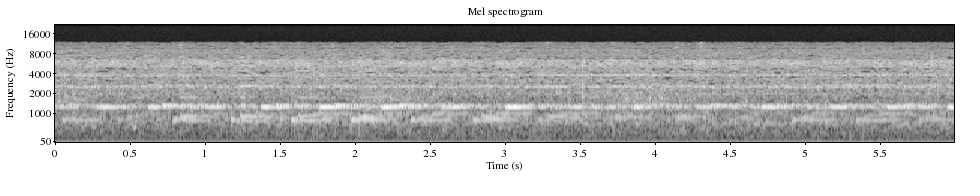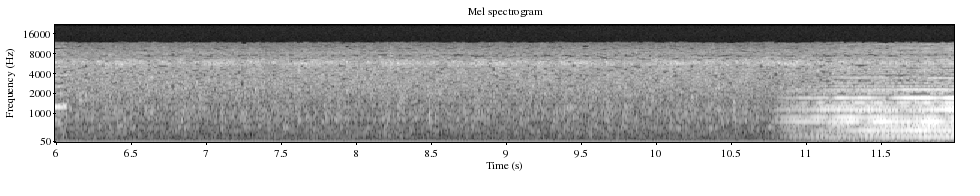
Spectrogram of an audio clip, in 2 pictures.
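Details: Steady tonal music with held notes fades after six seconds into a quiet hiss, then a louder burst of instrumental sound rises near the end.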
